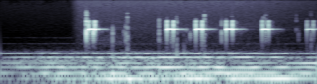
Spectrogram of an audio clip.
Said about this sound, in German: Zum dritten Mal an diesem Samstag ruft Lothar Habert bei seinem Sohn an. Er lässt das Telefon mehrere Minuten lang klingeln, aber Sven hebt nicht ab. Auch seine Mailbox hat er ausgeschaltet.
